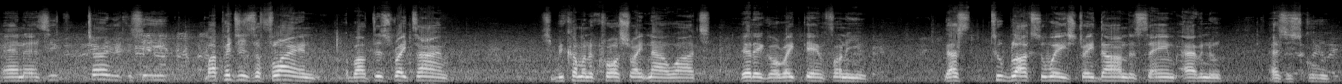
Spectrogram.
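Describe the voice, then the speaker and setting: A man speaks at a moderate pace in a New York accent, his voice high and his intonation fairly even. He leaves long, frequent pauses, and there's noticeable background noise. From New York City, Brooklyn. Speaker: pigeon keeper. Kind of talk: casual chat.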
